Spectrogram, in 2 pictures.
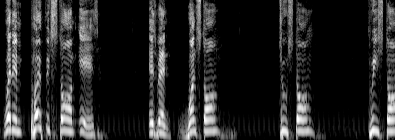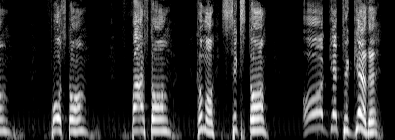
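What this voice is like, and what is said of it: Strong accent. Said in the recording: “my accent's getting in the way now... someone might think I'm speaking in Spanish”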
